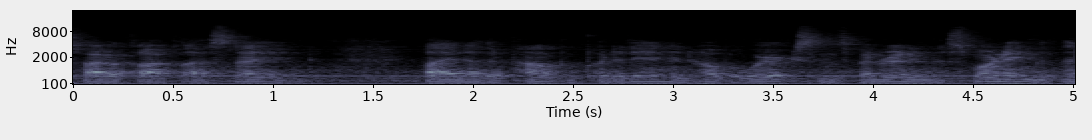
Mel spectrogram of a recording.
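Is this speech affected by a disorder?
No.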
